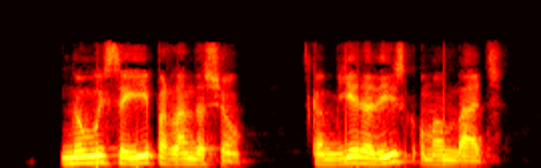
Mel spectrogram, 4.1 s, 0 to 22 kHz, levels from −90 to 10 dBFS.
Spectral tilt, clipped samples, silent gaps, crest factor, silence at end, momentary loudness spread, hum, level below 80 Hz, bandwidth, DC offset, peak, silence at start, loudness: -6 dB/octave; under 0.1%; none; 14 dB; 0.35 s; 11 LU; none; -48 dBFS; 8 kHz; under 0.1%; -2 dBFS; 0.45 s; -15 LUFS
